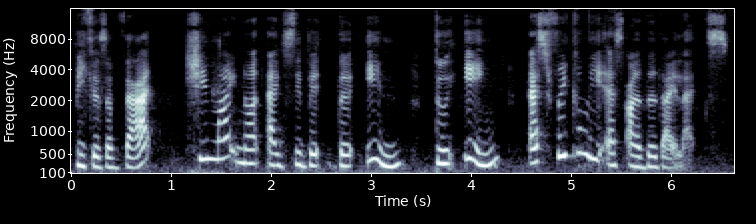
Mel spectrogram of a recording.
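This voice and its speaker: A woman's voice: high voice, big pitch swings, unhurried, rough recording. A young woman student presenting a scripted lesson on English pronunciation in a careful, explanatory way. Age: young adult. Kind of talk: scripted educational narration.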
